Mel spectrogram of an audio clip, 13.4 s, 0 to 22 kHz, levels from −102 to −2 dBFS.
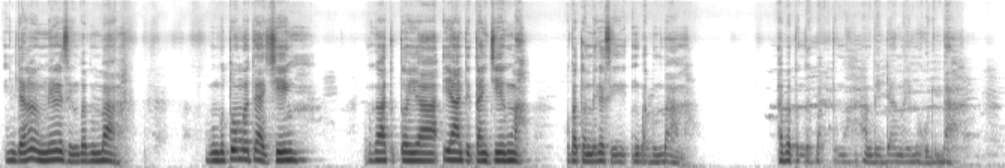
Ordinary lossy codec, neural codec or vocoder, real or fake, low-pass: none; none; real; none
